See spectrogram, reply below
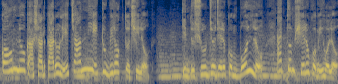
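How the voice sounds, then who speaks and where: A woman's voice: sits high, big pitch swings, normal speed. A woman narrating a scripted cartoon story as its storyteller. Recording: music behind the voice.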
